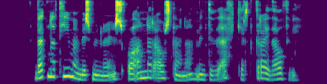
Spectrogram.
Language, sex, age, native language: Icelandic, female, 30-39, Icelandic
